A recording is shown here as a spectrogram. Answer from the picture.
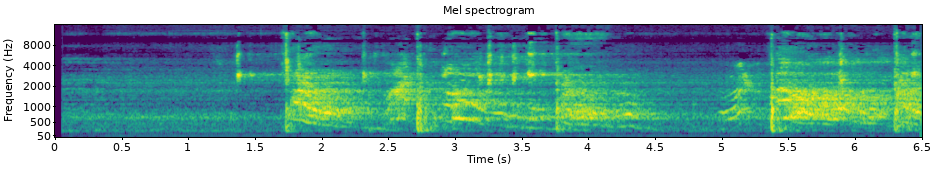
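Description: Tennis ball struck back and forth in a rally, about one shot a second from just under two seconds in, each racket strike followed by a player's loud falling grunt.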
